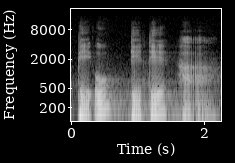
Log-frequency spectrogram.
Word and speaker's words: Buddha: Contohnya kata Buddha. B-U-D-D-H-A, diucapkan Buddha.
